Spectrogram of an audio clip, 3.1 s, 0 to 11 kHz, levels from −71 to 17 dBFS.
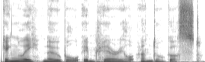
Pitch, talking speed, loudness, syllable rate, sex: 140 Hz, 95 wpm, -18 LUFS, 3.4 syllables/s, male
